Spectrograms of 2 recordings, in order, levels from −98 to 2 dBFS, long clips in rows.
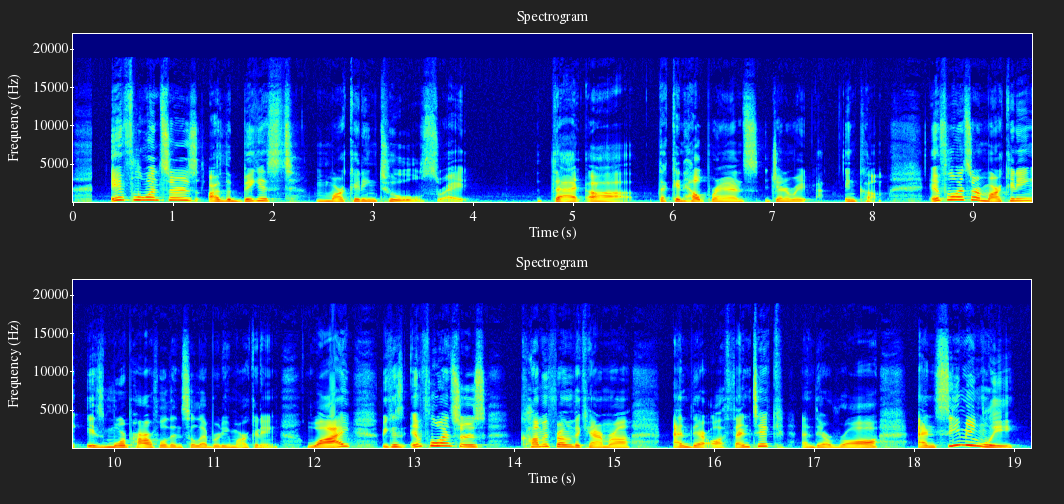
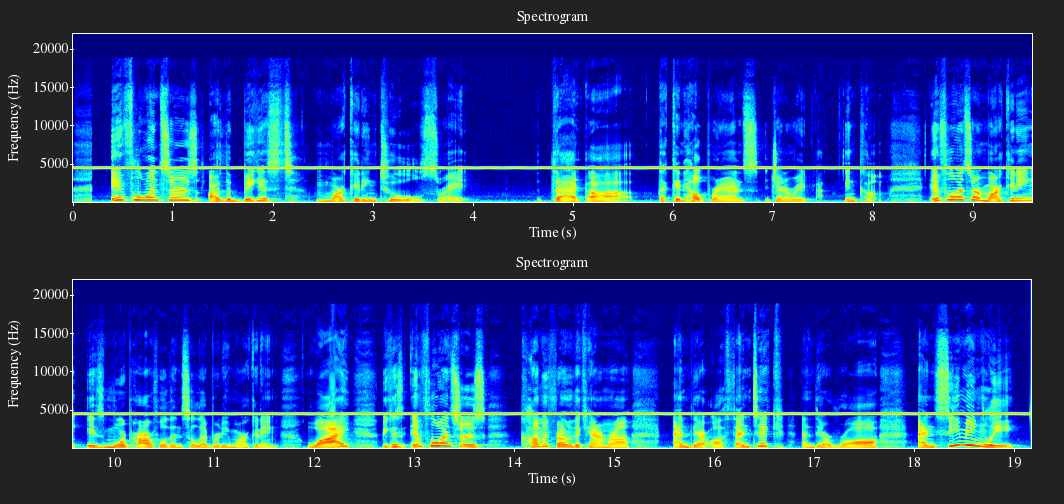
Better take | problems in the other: first | high-pitched whine; loud; throughout; 4.5 kHz, 5 dB below the speech

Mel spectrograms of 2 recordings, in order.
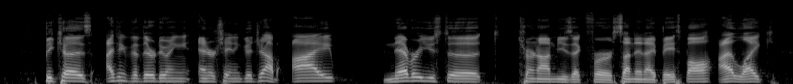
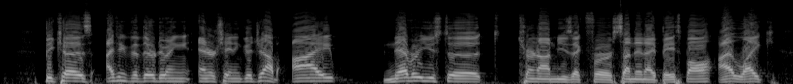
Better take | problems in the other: first | distortion; slight; 10 dB below the speech

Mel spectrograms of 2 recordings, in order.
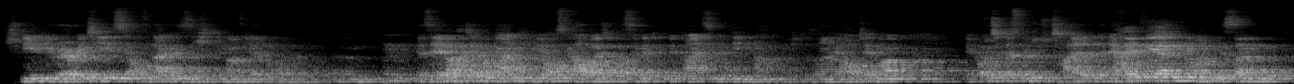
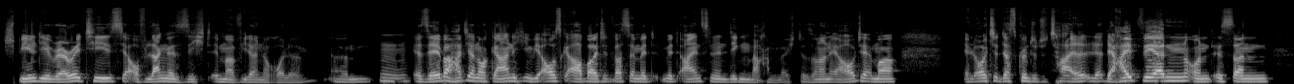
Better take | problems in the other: second | off-mic speech; far // room echo; strong; dies away in 1.9 s

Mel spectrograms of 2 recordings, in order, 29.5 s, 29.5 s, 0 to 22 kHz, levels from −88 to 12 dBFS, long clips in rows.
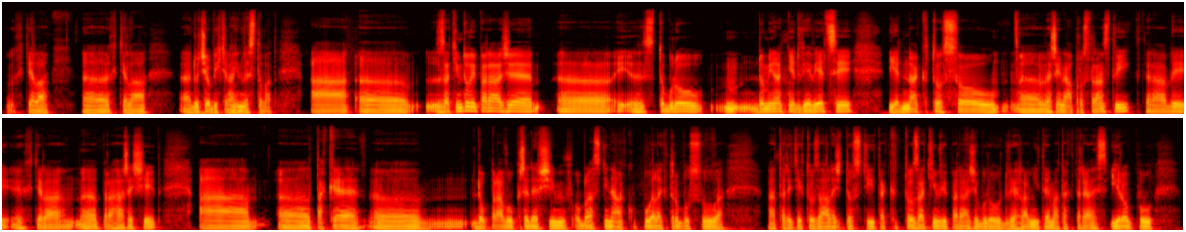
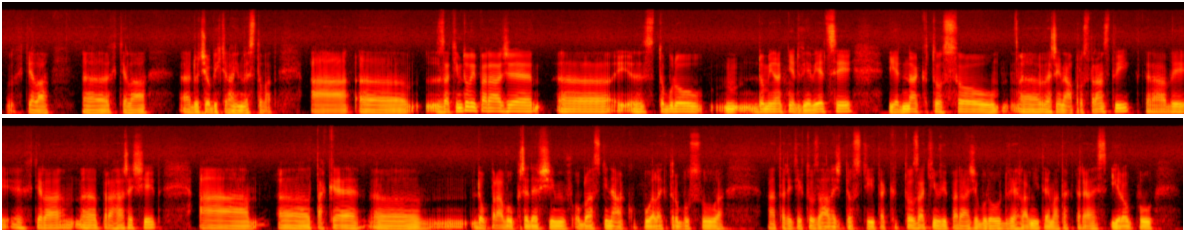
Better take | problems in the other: first | hiss; faint; throughout; 20 dB below the speech

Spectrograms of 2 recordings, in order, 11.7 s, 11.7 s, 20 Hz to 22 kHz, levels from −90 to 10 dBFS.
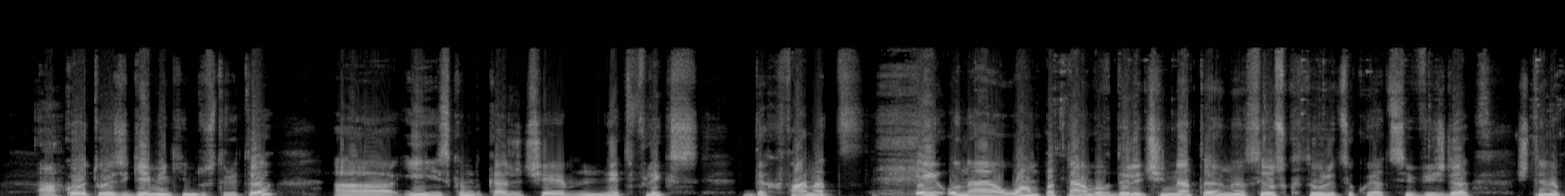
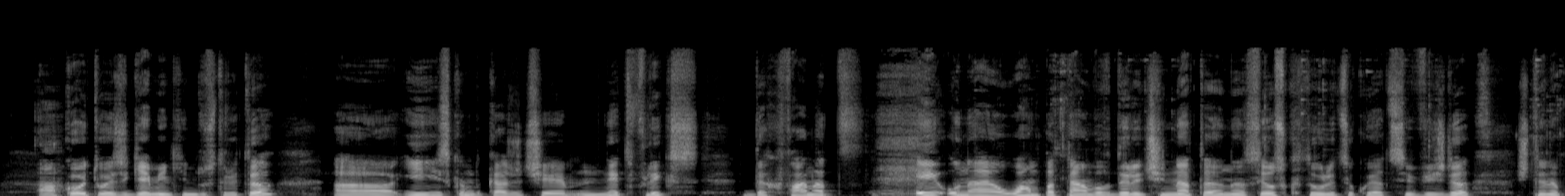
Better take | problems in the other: second | distortion; slight; 6% of the sound clipped

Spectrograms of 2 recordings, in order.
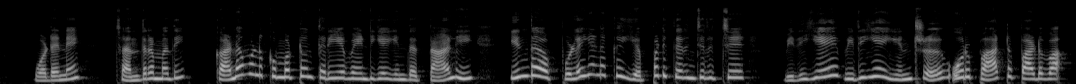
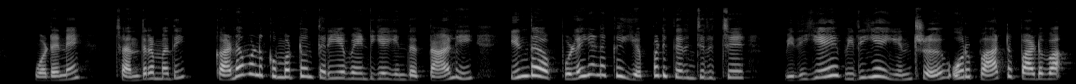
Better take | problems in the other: first | thin; very; fading below 400 Hz

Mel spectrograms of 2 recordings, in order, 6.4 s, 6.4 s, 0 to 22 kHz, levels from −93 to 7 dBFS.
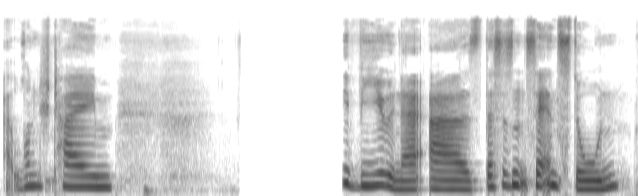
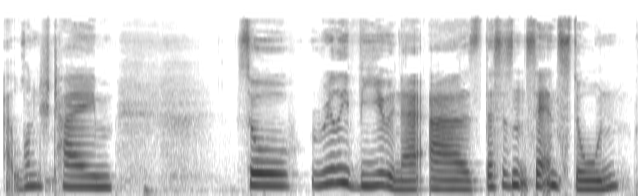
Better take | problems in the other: second | audio cutting out; at 2.5 s for 1 s

